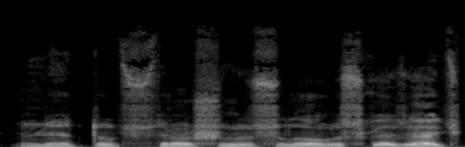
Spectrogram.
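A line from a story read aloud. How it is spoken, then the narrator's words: Grumbling to himself. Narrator (Russian): проворчал он про себя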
